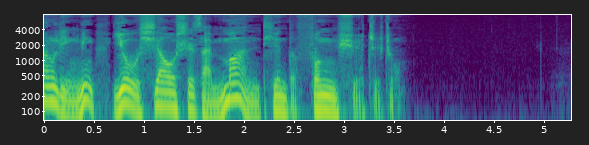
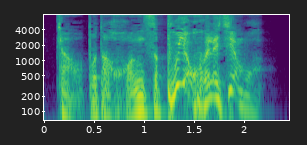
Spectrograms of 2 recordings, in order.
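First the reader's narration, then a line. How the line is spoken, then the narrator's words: Low growl. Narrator (Chinese): 伯彦低吼道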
